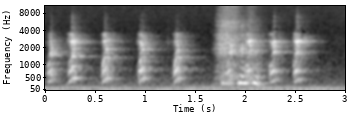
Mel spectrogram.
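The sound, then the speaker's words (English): A person's voice imitates the call of the wet-wet, a big ground-digging bird of southern Chile: a quick, steady string of about eight short, yelping mid-to-high notes, loud and clear, with a breathier, rougher burst partway through. “And it's called a wet-wet because it goes like this.”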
